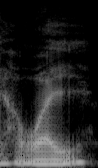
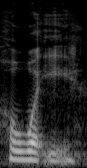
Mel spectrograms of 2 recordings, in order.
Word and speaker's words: Hawaii: There's a way that you guys say Hawaii that is Yes. not the way we say it. Correct. I think we butcher it. Yes. We are sorry. We apologize. Yes. But in all fairness, when it's spelled, it is not spelled right. So it can be misleading. Okay. How are we So- supposed to say it? It's Hawaii. Hmm? Hawaii. So in the Hawaiian language, they have something called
